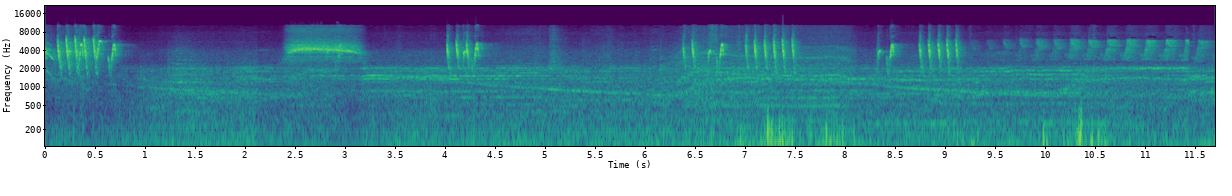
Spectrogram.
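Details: Bar-winged prinia tutor recording of vigorous singing: scattered brief bursts of quick high chipping notes separated by gaps, over a busy background with a faint lower tone.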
